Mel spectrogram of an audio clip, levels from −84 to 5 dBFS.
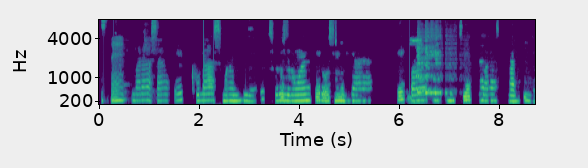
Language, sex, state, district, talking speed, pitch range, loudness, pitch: Hindi, female, Bihar, Darbhanga, 105 wpm, 205-220 Hz, -21 LUFS, 215 Hz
